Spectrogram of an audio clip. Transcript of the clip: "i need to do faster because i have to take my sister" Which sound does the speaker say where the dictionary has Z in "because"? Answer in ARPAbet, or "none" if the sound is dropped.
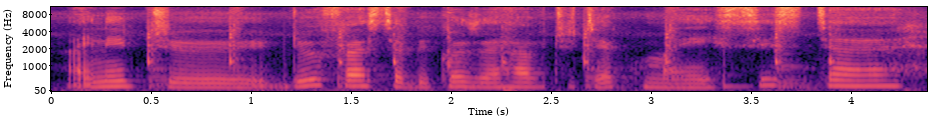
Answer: Z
